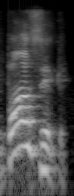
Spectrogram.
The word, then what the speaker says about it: Balzig: No, I told you, Balzic. Balls sick? You know, no, with a G, but you pronounce it a hard G. Balzic.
